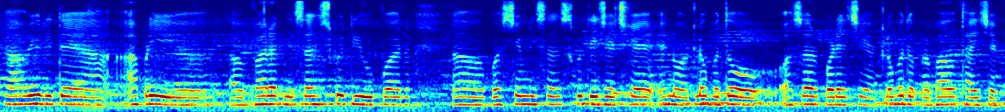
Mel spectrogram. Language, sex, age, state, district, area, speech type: Gujarati, female, 18-30, Gujarat, Amreli, rural, spontaneous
